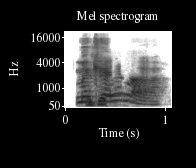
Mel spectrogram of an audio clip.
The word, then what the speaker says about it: Micaela: Micaela. Micaela. I keep wanting to say Micaela for my Spanish class in 11th grade.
